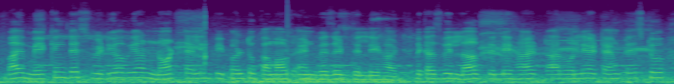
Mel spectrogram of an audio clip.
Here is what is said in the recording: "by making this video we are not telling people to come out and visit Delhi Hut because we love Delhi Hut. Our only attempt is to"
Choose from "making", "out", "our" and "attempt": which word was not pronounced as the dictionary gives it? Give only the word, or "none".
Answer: none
